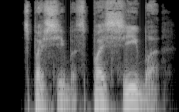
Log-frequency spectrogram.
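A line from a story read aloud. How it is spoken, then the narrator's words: Embarrassed mutter. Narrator (Russian): смущенно пробормотал Джайлз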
